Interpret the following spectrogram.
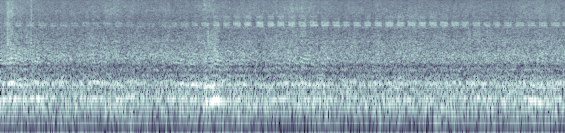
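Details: Bees swarming outside their hive produce a constant, even hum; one faint thin high tone runs above the low droning buzz, with one brief louder swell near the middle.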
